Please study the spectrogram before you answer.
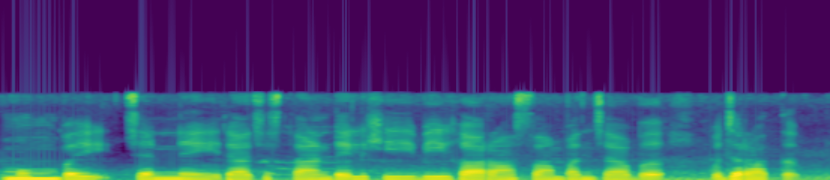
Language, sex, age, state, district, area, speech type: Malayalam, female, 30-45, Kerala, Malappuram, rural, spontaneous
